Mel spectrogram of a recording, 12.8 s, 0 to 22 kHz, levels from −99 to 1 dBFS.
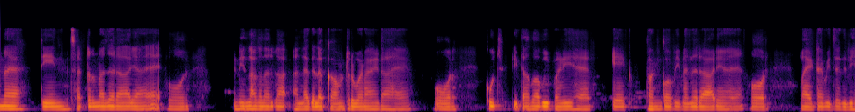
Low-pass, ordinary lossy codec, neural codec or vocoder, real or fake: none; none; codec, 16 kHz, 2 kbps, X-Codec, HuBERT features, trained on balanced general audio; fake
